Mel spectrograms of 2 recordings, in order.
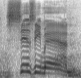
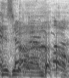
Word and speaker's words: Izzy Man: We've got It's Sizzy Man. That's right. And then we've got Carter. I I butchered your name, didn't I? Yeah. Yeah. It's Izzy, man. It's Yeah, you butchered that.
